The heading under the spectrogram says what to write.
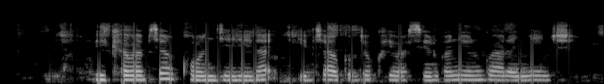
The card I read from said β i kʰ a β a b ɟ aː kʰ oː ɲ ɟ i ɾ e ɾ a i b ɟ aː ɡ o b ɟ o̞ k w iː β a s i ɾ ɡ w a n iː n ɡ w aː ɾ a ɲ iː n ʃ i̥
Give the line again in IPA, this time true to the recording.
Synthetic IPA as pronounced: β i kʰ a β a b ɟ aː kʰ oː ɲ ɟ e ɾ e ɾ a i b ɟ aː ɡ o b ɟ o̞ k w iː β a s i ɾ ɡ w a n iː n ɡ w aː ɾ a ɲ iː n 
